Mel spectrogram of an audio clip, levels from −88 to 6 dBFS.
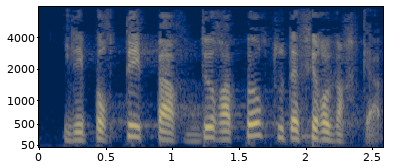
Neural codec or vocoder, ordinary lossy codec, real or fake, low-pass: none; none; real; none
